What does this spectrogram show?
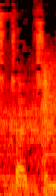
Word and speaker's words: Tucson: Hey, it's spelled T-U-C. That's S-O-N. That's Tucson to me.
